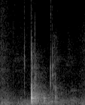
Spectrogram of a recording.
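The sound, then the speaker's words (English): Glasses and a bottle being handled as a couple of glasses are fetched: one sharp, ringing glassy clink followed by a softer knock a moment later, with faint shuffling before and after and no talking. “I'm just going to grab a couple of glasses.”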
